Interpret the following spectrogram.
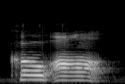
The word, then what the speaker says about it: koala: The syllables are ko-wal-a, ko-all-a, ko-wal-la. Yes, this bear is a koala bear, right? Ko-all-la. He's a hard one to blend into syllables because those vowels in those two syllables get like mixed pretty strong.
